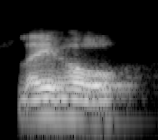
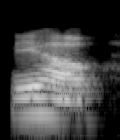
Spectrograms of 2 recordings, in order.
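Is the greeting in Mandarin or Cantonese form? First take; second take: Cantonese; Mandarin. First: It is said in Cantonese. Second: It is said in standard Mandarin.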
